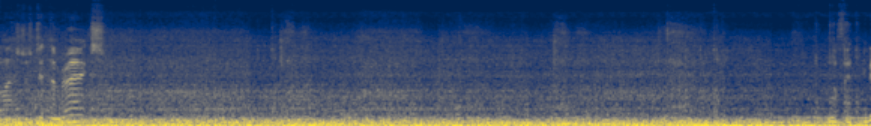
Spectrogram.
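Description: Steady, loud engine rumble and road noise from a Mercedes Econic truck with a brake fault driving and then braking, continuous throughout with a brief higher squeal early on.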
